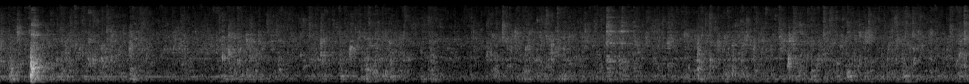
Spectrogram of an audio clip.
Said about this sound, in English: Excuse the water noise.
